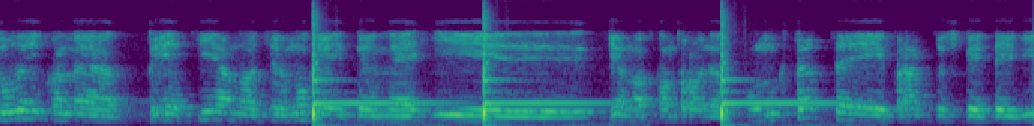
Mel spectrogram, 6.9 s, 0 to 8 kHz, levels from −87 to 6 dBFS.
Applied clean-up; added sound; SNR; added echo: none; Tabla; -3 dB; reverberation time 0.2 s.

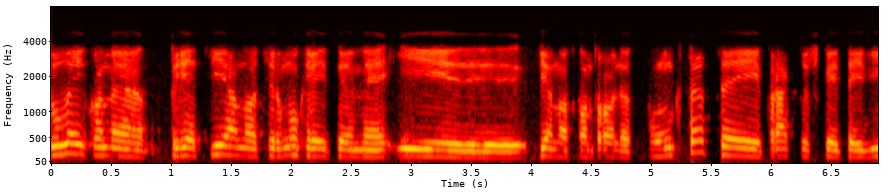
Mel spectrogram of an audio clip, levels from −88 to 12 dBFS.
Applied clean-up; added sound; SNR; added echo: none; none; none; none.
